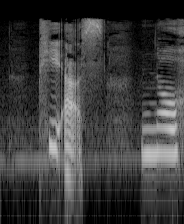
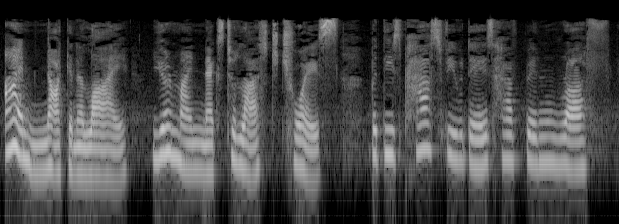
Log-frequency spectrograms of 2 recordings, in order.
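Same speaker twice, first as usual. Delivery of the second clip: ordinary delivery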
